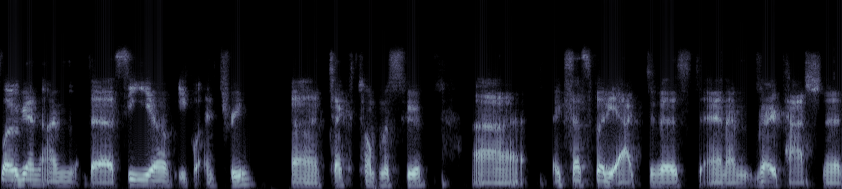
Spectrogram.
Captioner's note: speaking Japanese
